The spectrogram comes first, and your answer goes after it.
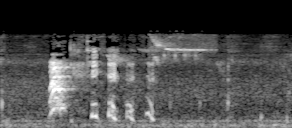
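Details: Doberman puppy playing with a chicken gives short, high, harmonic yipping barks: one loud yelp near the start, then a quick run of three to four lighter yips, over a soft steady background hiss.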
